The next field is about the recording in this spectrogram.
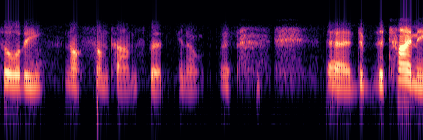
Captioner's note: chuckles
